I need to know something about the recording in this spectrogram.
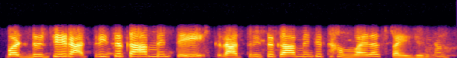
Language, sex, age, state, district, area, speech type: Marathi, female, 18-30, Maharashtra, Nashik, urban, conversation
